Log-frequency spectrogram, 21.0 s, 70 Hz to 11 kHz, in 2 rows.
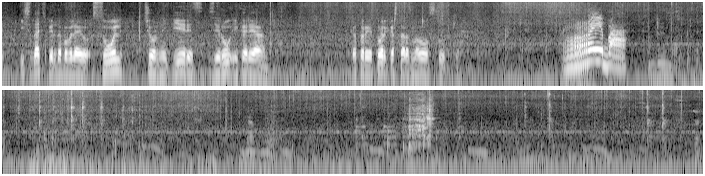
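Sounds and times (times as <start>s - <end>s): fish sizzling on a grill: 0.0s - 21.0s
metal spatulas scraping a grill: 9.8s - 14.4s, 15.7s - 17.5s, 20.1s - 20.7s.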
